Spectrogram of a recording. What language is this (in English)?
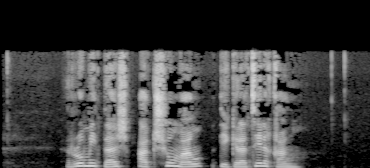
Corongo Ancash Quechua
